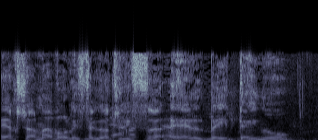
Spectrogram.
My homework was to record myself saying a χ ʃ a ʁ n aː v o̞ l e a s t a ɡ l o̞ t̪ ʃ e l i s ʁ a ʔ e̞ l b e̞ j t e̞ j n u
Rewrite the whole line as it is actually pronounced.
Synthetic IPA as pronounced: a χ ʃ a v n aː v o̞ l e i s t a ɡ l o̞ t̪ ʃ e l i s ʁ a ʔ e̞ l b e̞ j t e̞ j n u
